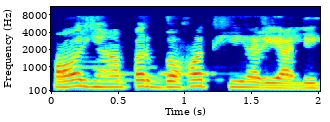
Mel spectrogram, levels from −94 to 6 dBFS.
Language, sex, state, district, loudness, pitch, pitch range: Hindi, female, Bihar, Gopalganj, -17 LUFS, 215 Hz, 195-240 Hz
